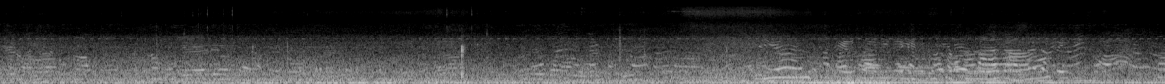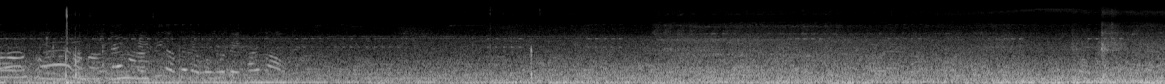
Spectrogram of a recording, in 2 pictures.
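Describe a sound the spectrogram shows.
A crowd murmurs and chatters outdoors on a busy street.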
